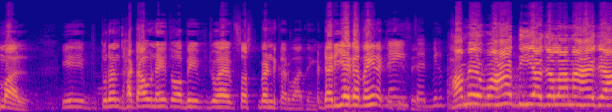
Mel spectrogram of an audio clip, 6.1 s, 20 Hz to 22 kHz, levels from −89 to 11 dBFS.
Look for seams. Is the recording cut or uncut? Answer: cut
